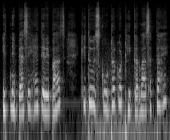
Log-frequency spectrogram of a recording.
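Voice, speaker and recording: A woman acts a village mother-in-law in a cartoon family drama. She is bossy and sharp-tongued, with a fairly high, assertive voice. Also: normal speed, lightly acted. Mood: scolding, firm. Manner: scolding, assertive. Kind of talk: Hindi cartoon story dialogue.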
